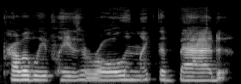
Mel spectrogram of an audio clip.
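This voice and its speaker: A woman's voice: mid-range voice, normal speed. A woman co-hosting a podcast, telling a spooky story in casual chat with an easygoing manner and frequent laughs. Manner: relaxed, laughs often, easygoing with fillers. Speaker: podcast co-host.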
